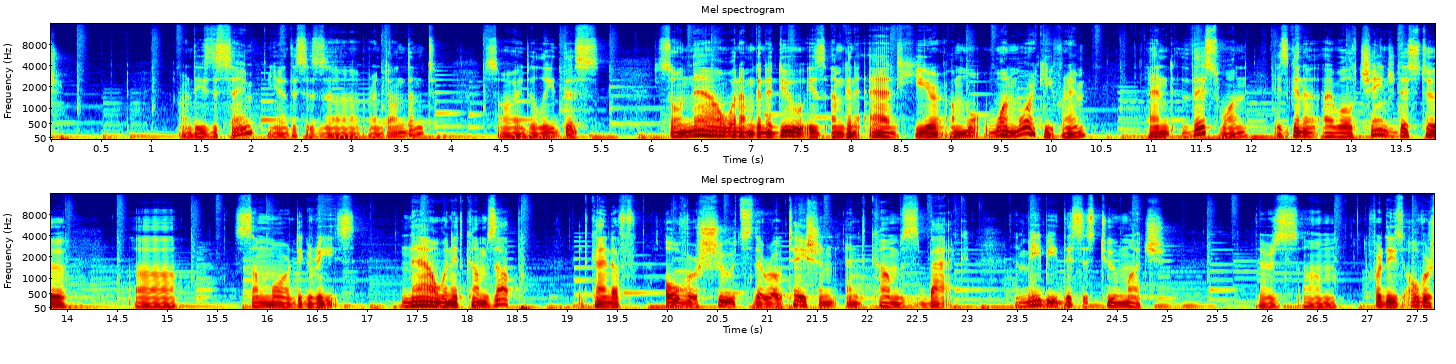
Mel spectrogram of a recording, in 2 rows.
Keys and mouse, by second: 2.0 click, 2.8 Delete, 4.1 click, 8.9 ctrl+click, 9.9 click, 10.6 a, 11.7 click, 13.3 click, 17.7 f, 19.5 click, 19.9 f, 21.9 click, 23.4 a, 23.7 g, 24.5 click.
